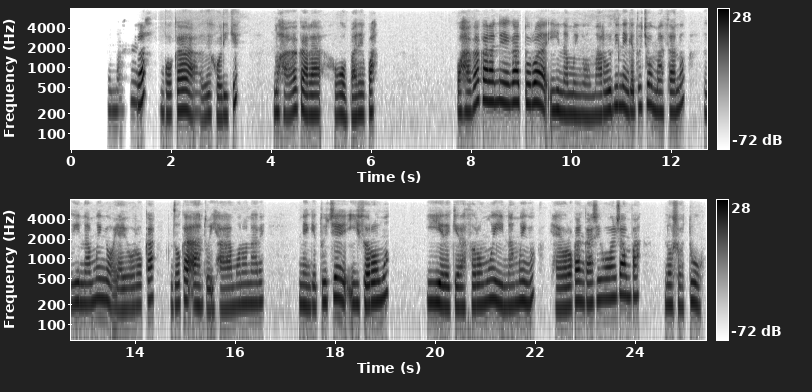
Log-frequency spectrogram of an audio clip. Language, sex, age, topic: Oshiwambo, female, 25-35, agriculture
